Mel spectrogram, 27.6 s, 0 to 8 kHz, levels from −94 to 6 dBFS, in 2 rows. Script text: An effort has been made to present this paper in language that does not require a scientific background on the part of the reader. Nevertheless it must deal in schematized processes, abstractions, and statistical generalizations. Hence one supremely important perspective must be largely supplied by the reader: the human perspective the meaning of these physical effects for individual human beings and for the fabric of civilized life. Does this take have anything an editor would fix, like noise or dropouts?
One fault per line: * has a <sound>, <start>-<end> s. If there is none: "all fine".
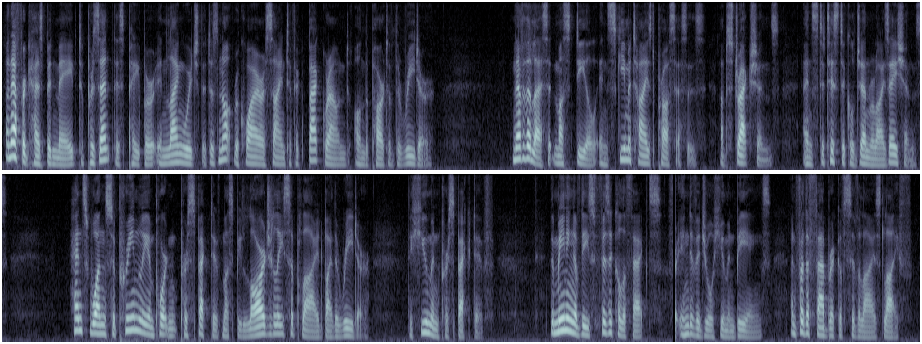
* has a dropout, 23.8-23.9 s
